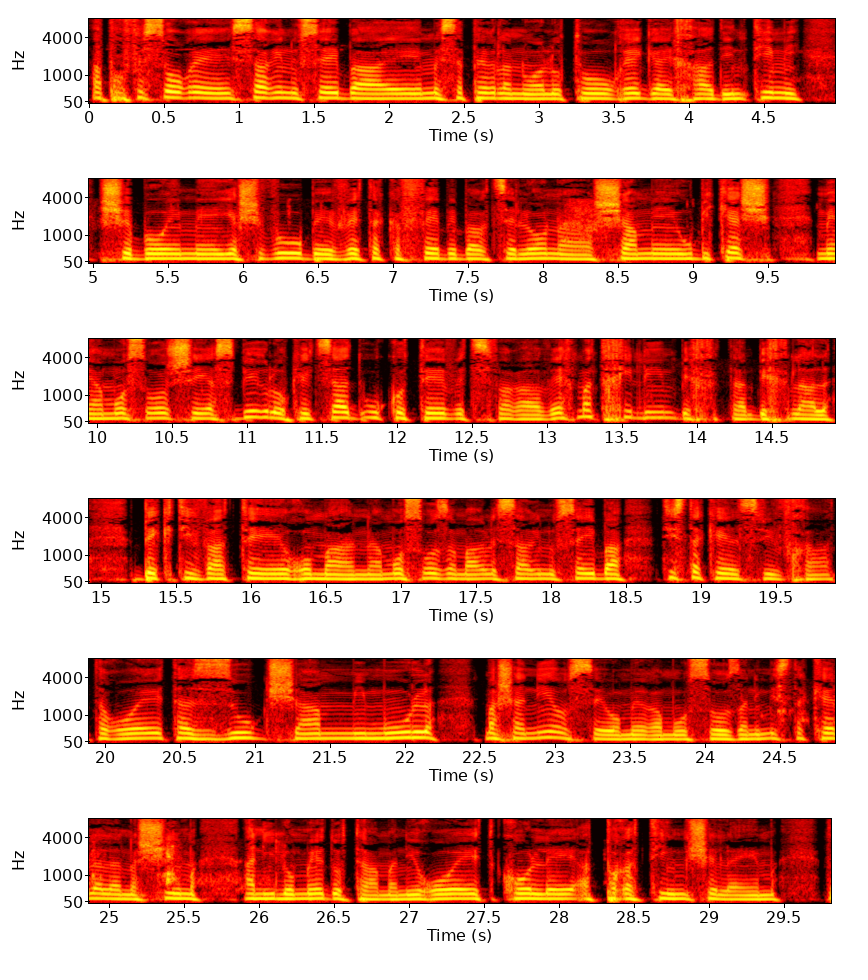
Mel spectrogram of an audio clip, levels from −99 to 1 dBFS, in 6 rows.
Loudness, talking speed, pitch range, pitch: -25 LUFS, 130 wpm, 155-175 Hz, 165 Hz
